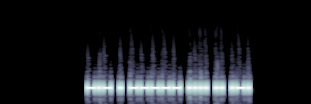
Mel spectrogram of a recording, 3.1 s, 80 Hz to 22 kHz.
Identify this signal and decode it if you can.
Morse code, heard as a keyed tone, about 46 wpm, 700 Hz. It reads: KE0HIR
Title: USA Call Signs - 6 Characters - Repeated 3x - 45wpm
